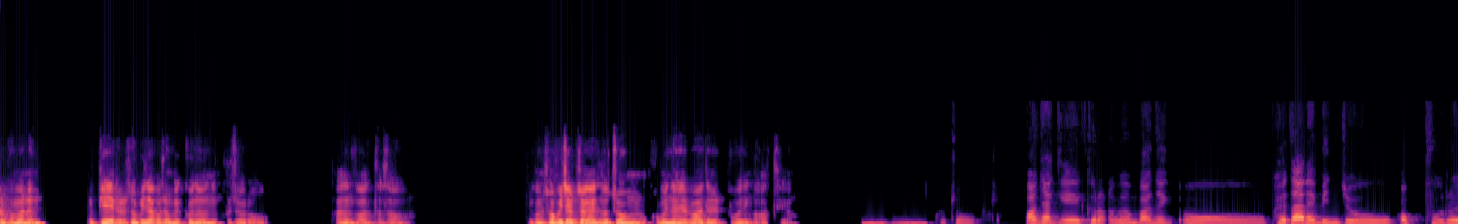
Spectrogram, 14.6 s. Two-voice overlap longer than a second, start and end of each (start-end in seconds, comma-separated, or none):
none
